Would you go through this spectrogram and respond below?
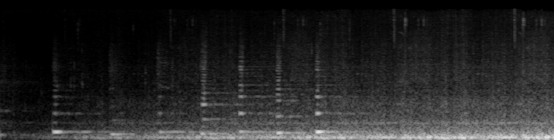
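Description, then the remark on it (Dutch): Steady low rumble of a car driving along the Ellertweg, a road between trees in Drenthe, Netherlands, heard from inside the cabin, with engine hum rising slightly and faint tonal whirs over a continuous road noise bed; no one speaks. “Nou, we rijden in de auto op de Ellertweg in Drenthe, tussen mooie bomen door.”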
